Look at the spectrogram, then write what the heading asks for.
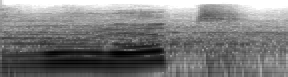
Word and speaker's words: Ludit: I got the pronunciation right. It is Ludit.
